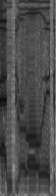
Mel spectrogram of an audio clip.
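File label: ROBVOX, robot voice; E-Lab; X Static Goldmine 1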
